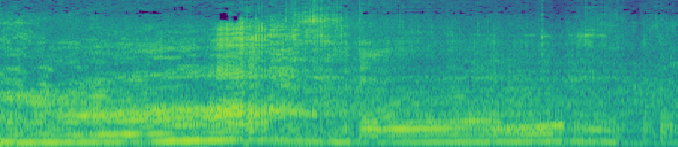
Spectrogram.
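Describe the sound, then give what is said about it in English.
A Subaru Impreza's engine drones steadily with strong low harmonics, its pitch rising and falling as it drives past, shifting slightly midway as though changing gear, fading a little at the end. “there's a, a Scooby going by.”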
